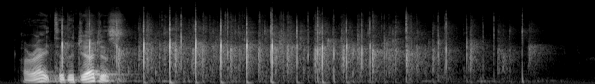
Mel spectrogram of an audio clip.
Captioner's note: audience applause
